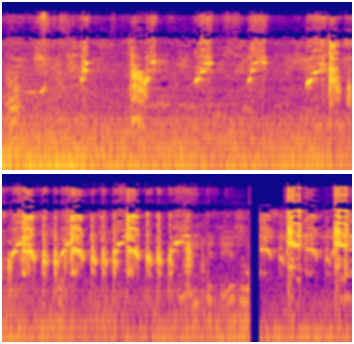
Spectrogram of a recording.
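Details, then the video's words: Partridge (dhakni tetar) giving scattered harsh notes that build into a fast, dense burst of rasping, clipped calls in the middle, over low rumbling background noise. "dhakni tetar ki awaz"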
